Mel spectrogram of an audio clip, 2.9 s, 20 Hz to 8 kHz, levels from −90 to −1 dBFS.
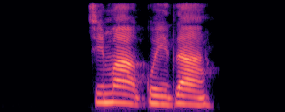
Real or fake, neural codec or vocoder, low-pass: fake; codec, 16 kHz, 16 kbps, FunCodec, trained on LibriTTS, 50 frames a second; 7.2 kHz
